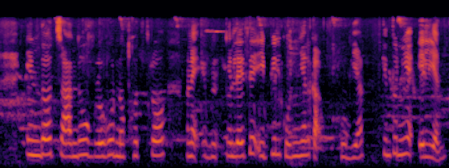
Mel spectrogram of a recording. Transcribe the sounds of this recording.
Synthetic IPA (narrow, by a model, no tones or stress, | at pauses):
ind̪ɔt͡ɕand̪uɡɾoɦunɔkʰɔt̪ɾɔmanelejt̪eʔipilkuɲjalkahuɡija | kint̪unijeelian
